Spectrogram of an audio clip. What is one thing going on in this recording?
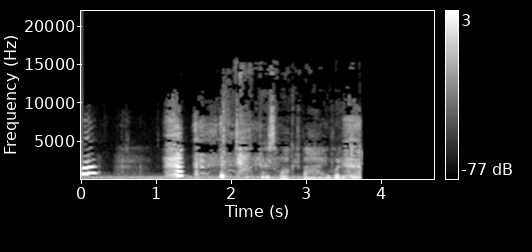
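A young woman gasps and screams in fright.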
